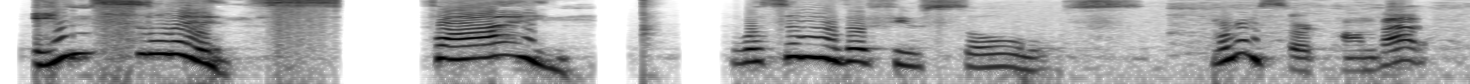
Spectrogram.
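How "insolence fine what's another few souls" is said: slow, affronted, offended villain voice full of disdain. Voicing a skeletal figure whom the party has just refused: offended. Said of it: "He looks offended".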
